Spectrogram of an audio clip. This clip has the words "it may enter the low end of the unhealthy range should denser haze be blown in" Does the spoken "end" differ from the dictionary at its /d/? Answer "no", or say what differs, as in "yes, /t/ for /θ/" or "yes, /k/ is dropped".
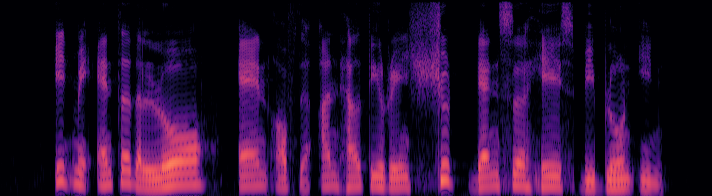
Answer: yes, /d/ is dropped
